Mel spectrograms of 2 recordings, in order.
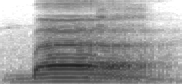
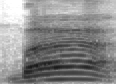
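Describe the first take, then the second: First: The syllable ends open, released without a stop. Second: The syllable ends with an abrupt glottal stop. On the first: The speaker calls it right. "dia dilepas saja" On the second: The speaker calls it wrong. "seolah-olah di belakang itu ada hamzah"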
